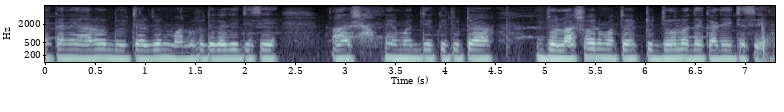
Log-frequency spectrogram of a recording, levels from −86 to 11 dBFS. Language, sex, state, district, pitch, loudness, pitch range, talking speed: Bengali, male, Assam, Hailakandi, 150 Hz, -17 LUFS, 145-155 Hz, 140 wpm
